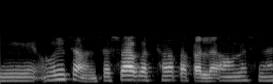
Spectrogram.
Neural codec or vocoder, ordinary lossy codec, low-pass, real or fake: codec, 24 kHz, 6 kbps, HILCodec; none; 3.6 kHz; fake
